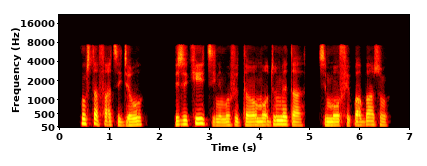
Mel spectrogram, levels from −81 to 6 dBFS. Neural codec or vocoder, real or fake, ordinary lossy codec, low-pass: codec, 16 kHz, 0.7 kbps, FocalCodec; fake; MP3, 48 kbps; 7.2 kHz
